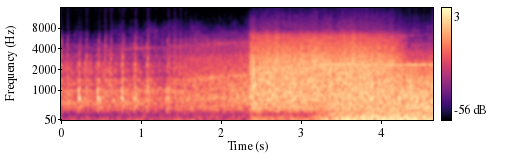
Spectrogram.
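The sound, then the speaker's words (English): A few rough, rattling pulls on the pull start of a small jetpack engine, then it suddenly catches and roars into a loud, steady drone that holds to the end. “Now all you have to do is yank the pull start.”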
